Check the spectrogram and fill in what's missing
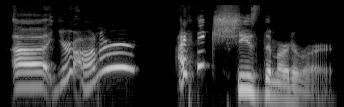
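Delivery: high, hesitant mock juror; imitating nervous jurors. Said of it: "those bitches would be like".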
